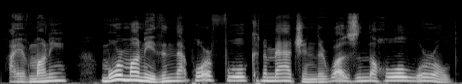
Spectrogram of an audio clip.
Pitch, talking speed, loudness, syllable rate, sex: 155 Hz, 220 wpm, -17 LUFS, 5.8 syllables/s, male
